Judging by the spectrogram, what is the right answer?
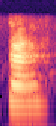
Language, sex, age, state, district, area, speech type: Odia, male, 18-30, Odisha, Mayurbhanj, rural, conversation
